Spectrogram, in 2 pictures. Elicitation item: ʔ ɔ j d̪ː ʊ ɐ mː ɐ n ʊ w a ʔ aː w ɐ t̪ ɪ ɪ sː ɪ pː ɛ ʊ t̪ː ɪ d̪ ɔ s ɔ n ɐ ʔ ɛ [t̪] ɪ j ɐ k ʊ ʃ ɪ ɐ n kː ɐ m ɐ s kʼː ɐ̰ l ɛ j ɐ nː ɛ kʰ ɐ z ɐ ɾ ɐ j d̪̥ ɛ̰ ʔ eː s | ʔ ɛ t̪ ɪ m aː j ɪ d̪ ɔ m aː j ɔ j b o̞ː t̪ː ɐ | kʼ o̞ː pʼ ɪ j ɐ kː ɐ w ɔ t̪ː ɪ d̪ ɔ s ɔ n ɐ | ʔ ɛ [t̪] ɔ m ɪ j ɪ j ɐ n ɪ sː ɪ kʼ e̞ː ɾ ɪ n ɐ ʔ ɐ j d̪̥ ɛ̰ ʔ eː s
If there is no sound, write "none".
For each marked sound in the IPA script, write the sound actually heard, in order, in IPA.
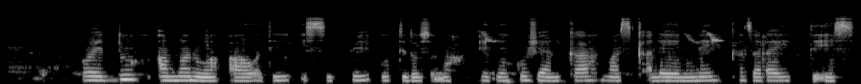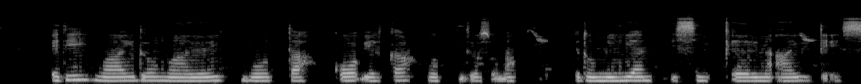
t̪, t̪

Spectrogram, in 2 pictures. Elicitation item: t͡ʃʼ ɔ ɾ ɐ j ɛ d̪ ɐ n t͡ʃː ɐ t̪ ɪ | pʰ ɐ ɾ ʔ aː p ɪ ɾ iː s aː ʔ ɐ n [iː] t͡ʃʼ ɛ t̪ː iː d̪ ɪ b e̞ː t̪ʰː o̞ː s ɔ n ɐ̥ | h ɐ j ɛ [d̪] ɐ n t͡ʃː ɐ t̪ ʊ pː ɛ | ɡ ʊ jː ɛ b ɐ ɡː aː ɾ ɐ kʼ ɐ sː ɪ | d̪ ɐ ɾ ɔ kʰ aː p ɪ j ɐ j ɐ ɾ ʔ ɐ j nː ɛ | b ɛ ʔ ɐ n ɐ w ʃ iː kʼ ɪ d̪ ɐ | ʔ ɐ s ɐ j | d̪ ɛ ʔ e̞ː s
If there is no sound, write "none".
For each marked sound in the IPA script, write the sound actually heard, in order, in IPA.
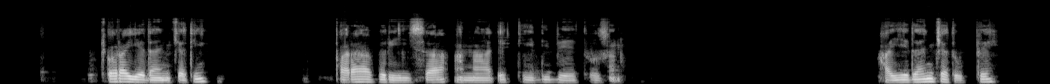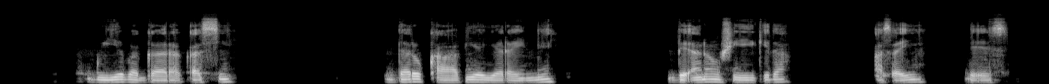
aː, d̪

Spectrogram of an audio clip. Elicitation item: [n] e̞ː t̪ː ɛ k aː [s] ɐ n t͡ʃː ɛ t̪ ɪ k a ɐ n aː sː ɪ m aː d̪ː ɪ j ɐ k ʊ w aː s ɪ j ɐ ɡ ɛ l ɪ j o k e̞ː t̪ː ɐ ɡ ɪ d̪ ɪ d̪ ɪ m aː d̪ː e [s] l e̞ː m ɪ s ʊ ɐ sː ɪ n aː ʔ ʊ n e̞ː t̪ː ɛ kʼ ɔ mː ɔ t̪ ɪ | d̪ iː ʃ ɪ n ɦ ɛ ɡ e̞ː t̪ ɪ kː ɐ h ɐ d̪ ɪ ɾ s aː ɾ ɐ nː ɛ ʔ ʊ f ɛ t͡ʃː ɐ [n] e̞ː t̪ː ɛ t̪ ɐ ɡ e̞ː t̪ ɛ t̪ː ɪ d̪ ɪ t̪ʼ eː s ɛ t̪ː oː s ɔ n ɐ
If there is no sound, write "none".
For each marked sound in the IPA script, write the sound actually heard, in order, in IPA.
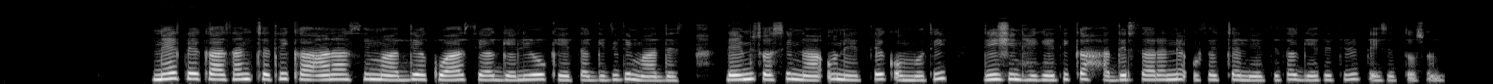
n, s, s, n

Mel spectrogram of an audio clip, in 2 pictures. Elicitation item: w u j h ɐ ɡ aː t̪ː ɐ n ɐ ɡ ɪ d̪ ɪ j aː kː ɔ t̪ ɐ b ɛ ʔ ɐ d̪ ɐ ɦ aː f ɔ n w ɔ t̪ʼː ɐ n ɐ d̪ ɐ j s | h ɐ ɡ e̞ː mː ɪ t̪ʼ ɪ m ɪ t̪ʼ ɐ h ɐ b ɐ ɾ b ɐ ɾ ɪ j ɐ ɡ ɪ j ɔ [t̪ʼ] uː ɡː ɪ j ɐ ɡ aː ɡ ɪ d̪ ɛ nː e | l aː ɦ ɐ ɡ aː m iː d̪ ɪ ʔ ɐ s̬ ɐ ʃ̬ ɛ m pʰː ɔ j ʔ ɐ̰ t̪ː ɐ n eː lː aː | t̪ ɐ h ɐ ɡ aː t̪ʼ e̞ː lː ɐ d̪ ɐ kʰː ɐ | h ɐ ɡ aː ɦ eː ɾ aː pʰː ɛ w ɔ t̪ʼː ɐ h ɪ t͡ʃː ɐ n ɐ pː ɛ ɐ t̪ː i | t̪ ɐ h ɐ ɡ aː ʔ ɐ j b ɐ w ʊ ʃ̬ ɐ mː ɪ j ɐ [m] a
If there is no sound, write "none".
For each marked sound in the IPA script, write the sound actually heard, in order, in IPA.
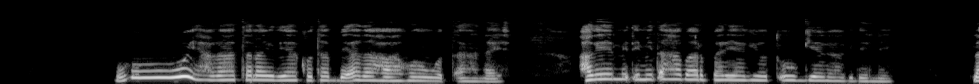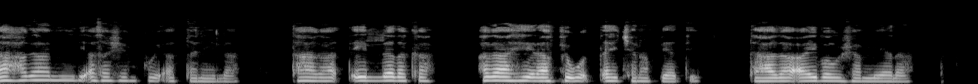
t̪ʼ, n

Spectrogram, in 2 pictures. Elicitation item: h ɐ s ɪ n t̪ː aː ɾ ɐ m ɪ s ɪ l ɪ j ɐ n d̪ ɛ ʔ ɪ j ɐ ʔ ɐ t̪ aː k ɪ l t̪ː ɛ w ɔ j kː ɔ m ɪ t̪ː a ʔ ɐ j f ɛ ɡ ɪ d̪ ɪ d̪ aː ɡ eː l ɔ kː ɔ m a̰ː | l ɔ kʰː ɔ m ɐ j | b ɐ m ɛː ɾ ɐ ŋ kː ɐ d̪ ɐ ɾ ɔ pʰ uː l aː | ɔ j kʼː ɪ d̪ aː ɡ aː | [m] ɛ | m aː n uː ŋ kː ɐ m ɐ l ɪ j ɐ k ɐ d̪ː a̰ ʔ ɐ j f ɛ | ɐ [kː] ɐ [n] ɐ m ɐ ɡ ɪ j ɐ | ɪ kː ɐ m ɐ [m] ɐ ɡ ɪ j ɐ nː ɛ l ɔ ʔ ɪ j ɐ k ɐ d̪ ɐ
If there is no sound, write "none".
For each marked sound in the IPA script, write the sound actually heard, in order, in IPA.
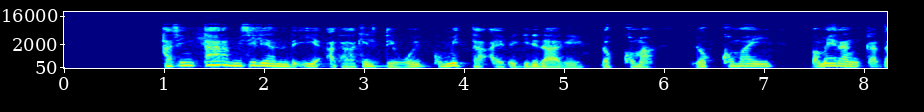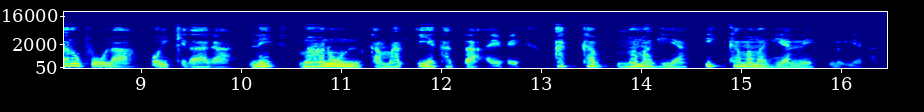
n, kː, m, m

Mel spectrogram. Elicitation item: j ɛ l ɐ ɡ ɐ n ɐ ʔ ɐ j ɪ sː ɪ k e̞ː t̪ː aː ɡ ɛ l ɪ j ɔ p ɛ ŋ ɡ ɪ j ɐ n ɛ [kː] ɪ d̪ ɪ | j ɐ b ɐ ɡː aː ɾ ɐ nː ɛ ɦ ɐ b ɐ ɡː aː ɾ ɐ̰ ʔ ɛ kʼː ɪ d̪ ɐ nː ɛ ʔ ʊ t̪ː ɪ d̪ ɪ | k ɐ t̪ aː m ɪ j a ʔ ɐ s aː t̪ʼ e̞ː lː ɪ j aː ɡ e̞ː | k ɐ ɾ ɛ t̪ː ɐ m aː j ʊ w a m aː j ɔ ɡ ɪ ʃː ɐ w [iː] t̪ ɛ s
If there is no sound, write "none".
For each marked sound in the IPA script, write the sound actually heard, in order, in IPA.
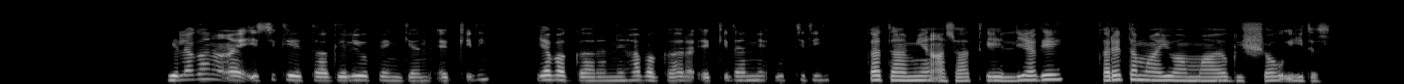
kʼː, iː

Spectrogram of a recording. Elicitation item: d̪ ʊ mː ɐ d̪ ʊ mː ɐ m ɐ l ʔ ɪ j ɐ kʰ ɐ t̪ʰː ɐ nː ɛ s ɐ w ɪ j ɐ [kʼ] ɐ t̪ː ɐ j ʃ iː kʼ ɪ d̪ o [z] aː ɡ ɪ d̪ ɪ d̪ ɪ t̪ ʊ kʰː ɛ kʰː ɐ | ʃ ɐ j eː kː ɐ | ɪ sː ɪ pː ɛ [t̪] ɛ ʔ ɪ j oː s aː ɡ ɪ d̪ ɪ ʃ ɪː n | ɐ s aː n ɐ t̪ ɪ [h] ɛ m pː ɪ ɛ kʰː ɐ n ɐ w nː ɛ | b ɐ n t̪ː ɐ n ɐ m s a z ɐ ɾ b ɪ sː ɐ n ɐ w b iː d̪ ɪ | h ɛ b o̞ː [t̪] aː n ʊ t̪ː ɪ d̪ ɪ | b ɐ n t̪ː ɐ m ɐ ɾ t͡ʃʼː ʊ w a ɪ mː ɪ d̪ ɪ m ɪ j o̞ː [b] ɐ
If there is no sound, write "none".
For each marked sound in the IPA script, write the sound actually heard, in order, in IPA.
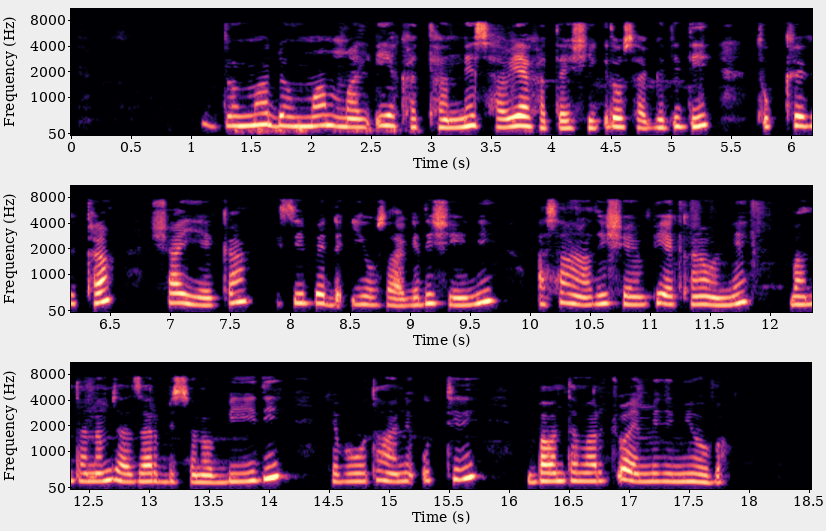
k, s, d̪, ʃ, t̪, b

